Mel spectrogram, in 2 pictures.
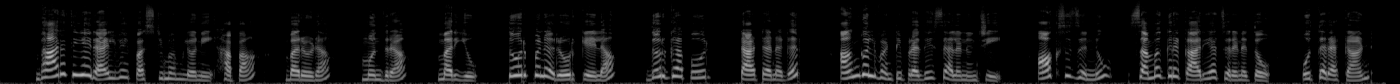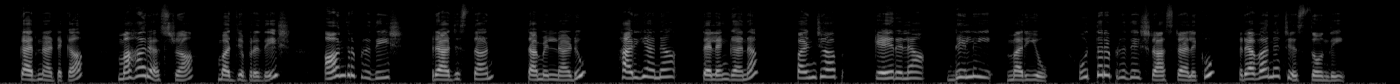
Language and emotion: Telugu, neutral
